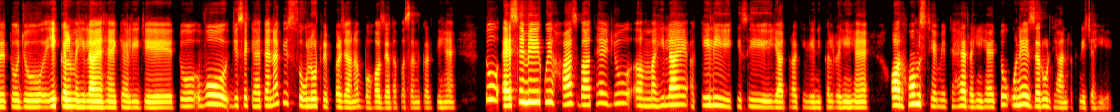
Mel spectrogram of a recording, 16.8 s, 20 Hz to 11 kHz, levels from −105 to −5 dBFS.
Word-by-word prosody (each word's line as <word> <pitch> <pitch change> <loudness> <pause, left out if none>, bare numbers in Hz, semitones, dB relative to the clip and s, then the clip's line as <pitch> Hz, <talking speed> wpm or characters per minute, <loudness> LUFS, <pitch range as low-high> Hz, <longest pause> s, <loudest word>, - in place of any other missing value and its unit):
तो 190 -1 -4
जो 180 0 -3
एकल 200 +2 +4
महिलाएँ 180 -1 +5
हैं 170 0 -2
कह 175 0 -7
लीजिए, 165 0 -2
तो 200 +4 -8
वो 265 -3 +4
जिसे 225 +1 -4
कहते 200 0 -5
हैं 215 - 0
ना 265 +4 0
कि 295 +1 -11
सोलो 215 -8 -3
ट्रिप 195 -3 -10
पर 190 - -2
जाना 170 0 -4
बहुत 165 0 -6
ज़्यादा 160 0 -9
पसंद 165 -2 -14
करती 160 0 -15
हैं। 165 0 -10 0.5
तो 400 0 0
ऐसे 225 +9 +7
में 325 +1 +8
कोई 330 +1 -1
खास 270 -1 +1
बात 245 +1 -1
है 295 0 -5
जो 285 +4 -11
अ, 225 -5 -5
महिलाएँ 230 +5 +1
अकेली 230 0 -5
किसी 190 -3 -8
यात्रा 170 +1 -5
के 175 +1 -24
लिए 165 -1 -11
निकल 170 +2 -13
रही 165 0 -6
हैं 170 0 -3 0.4
और 230 -1 +9
होम 265 +1 +6
स्टे 220 -5 -6
में 190 -1 -15
ठहर 200 +4 -2
रही 180 -1 -8
हैं, 185 0 -5
तो 255 - -2
उन्हें 245 +2 0
ज़रूर 200 -2 -3
ध्यान 160 -3 -10
रखनी 165 0 -15
चाहिए? 160 -1 -20
195 Hz, 195 wpm, -22 LUFS, 170-235 Hz, 0.5 s, और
